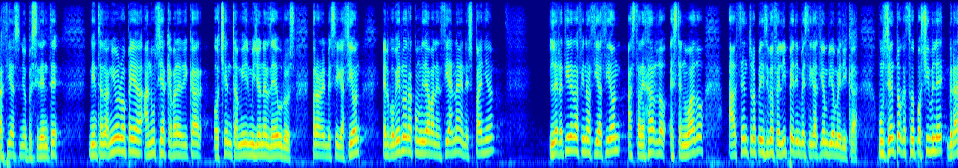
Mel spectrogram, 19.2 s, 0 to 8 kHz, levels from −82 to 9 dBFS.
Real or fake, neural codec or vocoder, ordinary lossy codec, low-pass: fake; codec, 16 kHz, 0.9 kbps, LongCat-Audio-Codec; none; none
